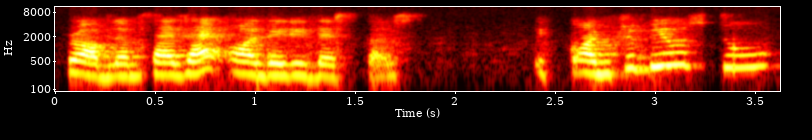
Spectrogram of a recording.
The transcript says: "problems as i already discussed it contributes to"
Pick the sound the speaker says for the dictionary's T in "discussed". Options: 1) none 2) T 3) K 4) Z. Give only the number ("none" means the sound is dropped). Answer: 1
